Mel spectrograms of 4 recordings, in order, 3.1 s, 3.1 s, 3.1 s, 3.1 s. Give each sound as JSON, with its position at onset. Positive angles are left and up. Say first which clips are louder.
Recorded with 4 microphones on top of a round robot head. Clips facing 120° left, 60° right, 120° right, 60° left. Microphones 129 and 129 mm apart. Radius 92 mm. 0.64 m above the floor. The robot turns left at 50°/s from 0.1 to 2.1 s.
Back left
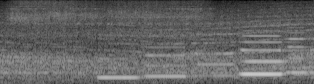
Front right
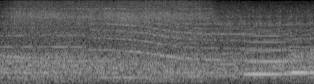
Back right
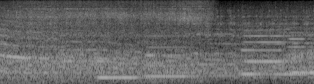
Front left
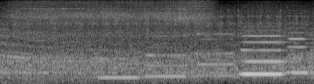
{"t": 1.0, "sound": "a flute", "louder": "back left 9 dB, front left 1 dB", "azimuth_deg": 160, "distance_m": 1.4}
